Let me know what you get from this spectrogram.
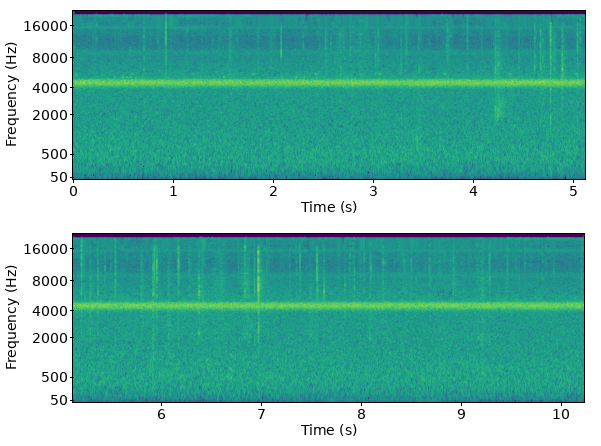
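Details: Sustained shrill trill of bell crickets at a campfire by a river, steady throughout, with light fire crackles and one distinct pop, over a constant hiss of running water.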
